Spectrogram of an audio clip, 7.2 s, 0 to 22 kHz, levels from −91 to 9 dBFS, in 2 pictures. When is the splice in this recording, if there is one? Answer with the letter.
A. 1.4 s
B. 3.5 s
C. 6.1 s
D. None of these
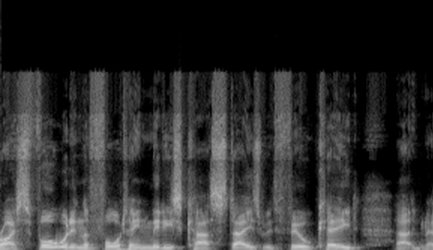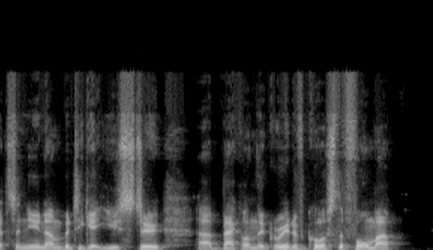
B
